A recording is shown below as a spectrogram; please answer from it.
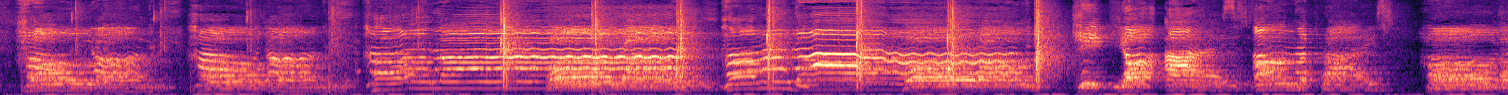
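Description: An ensemble of voices singing unaccompanied in harmony, in phrases broken by short breaths, with a long held chord near the middle.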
